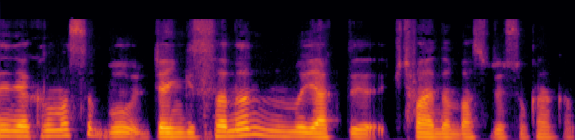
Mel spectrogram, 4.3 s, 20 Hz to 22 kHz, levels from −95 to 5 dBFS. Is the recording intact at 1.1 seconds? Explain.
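Yes, at 1.1 seconds the speech plays through cleanly, with no dropout, click, distortion or other fault at that moment.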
